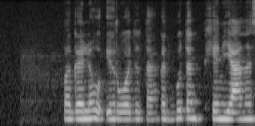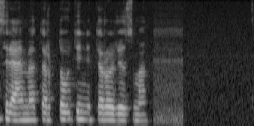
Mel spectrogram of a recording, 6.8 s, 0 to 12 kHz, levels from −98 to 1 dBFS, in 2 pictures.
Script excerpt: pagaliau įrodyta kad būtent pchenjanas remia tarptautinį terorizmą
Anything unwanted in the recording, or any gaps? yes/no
no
